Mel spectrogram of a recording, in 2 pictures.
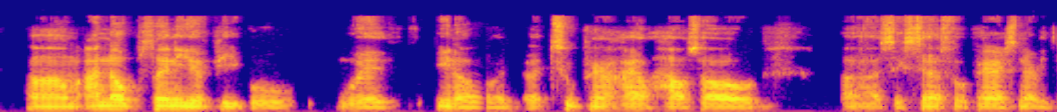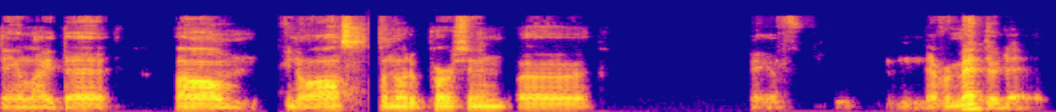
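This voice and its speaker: A man with an American accent talks at a moderate pace and fairly low pitch, his intonation fairly even. He takes long, frequent pauses against a quiet background. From Detroit, Michigan (Rosedale Park). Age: 30s. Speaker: high school teacher. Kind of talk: interview. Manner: hesitant, many fillers and repetitions.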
